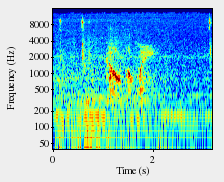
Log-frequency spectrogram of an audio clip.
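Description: A man's gruff voice speaks briefly through a crackly intercom loudspeaker.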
